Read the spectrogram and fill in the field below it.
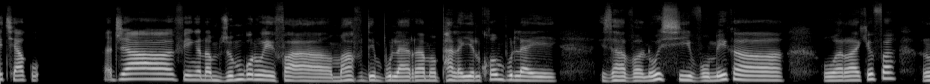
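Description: No technical faults can be heard anywhere in the recording; the signal stays steady and intact throughout.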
